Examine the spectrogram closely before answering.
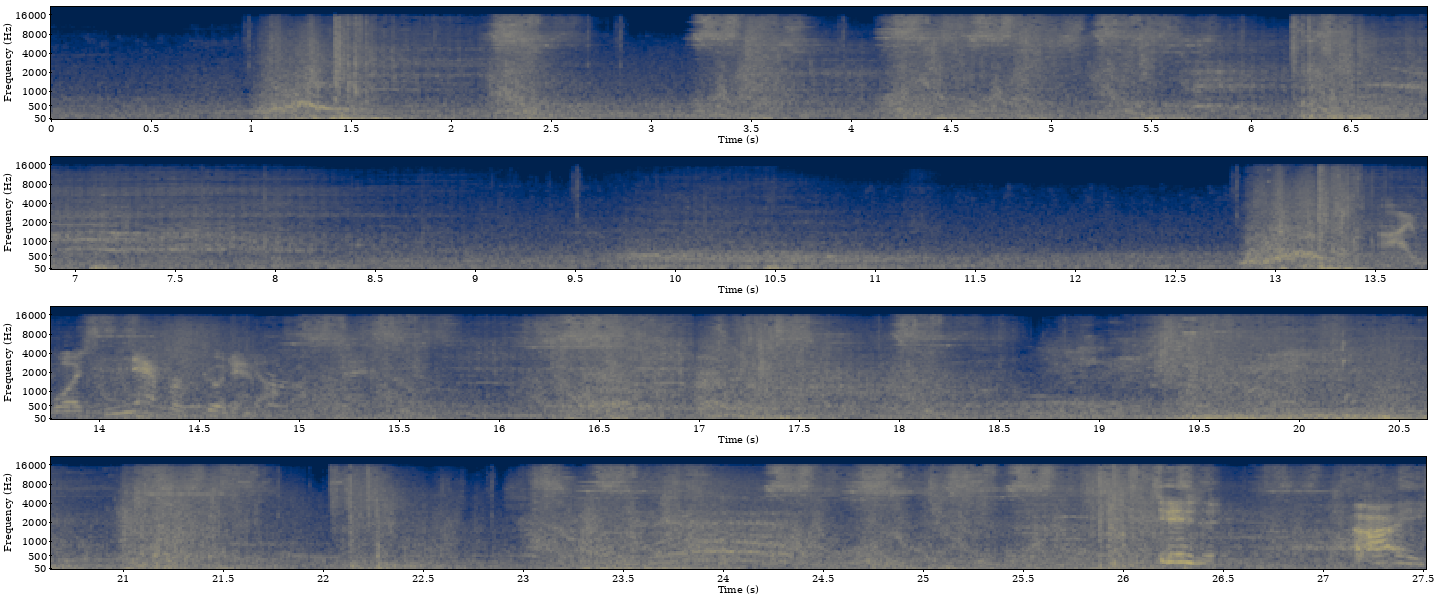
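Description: Game swords slash and strike in quick bursts.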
